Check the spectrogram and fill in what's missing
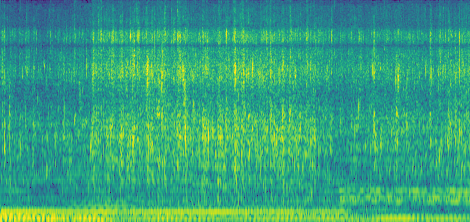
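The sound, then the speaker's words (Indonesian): River water flowing in a steady, continuous rush with a bright fizzing texture, accompanied by a low droning hum underneath throughout, with no talking. “Perlahan Lembu Swana membenamkan diri ke dalam buih sungai.”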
